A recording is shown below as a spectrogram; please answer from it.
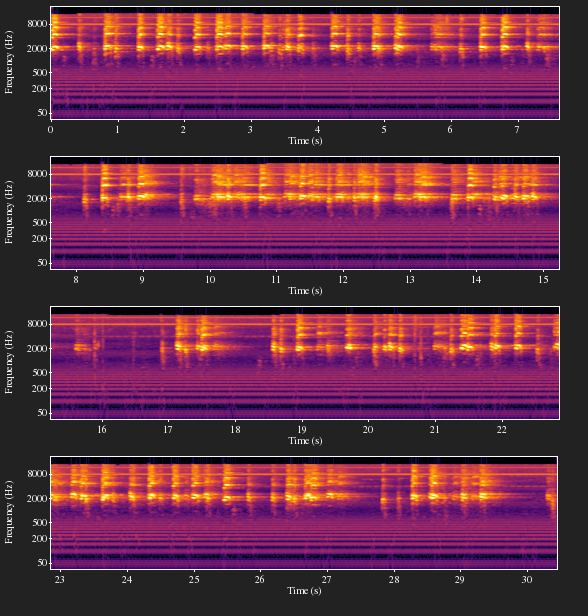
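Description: A flock of birds squawking and chattering, many short harsh calls overlapping in quick succession, thinning briefly about halfway through. A steady low hum runs underneath.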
